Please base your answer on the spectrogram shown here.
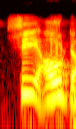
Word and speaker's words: cout: அதாவது பார்த்தீங்கன்னா லெஃப்ட் சைடில் வந்து பார்த்தீங்கன்னா சி அவுட், அதாவது COUT ஃபங்க்ஷன்ஸ் யூஸ் பண்ணுவோம். அதை எப்படி ப்ரொனவுன்ஸ் பண்ணுவோம் அப்படின்னு பார்த்தீங்கன்னா சி அவுட்ன்றதை ப்ரொனவுன்ஸ் பண்ணுவோம்.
